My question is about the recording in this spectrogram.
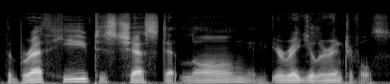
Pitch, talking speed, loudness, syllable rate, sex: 90 Hz, 155 wpm, -19 LUFS, 4.3 syllables/s, male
